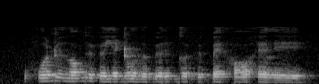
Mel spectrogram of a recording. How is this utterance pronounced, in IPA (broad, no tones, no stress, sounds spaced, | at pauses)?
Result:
f o ɖ ʉ ð ɔ ɡ ø ʔ ø j e ɖ o ð ɵ ɓ ø ɾ ʉ ɡ ɵ h ø k͡p ɛ h ɔ h ɛ l e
